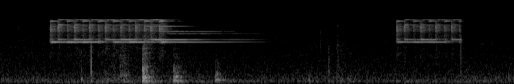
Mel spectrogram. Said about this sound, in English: Okay, you probably noticed that my phone just went, so I had to stop this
